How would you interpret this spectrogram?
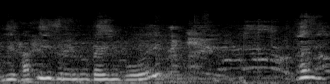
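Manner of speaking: high, loud sing-song pet voice. Real, not acted.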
